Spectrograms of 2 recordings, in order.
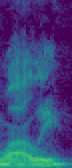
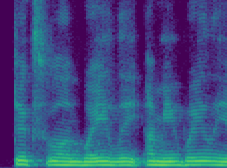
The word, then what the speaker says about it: Whaley: All the Whaleys I have contacted in England, Australia, and the US pronounce our name Whaley rather than Wally.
